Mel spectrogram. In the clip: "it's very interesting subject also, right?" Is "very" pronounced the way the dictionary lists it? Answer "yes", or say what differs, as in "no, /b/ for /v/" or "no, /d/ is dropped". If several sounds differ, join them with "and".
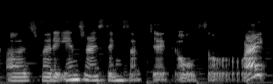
no, /b/ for /v/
